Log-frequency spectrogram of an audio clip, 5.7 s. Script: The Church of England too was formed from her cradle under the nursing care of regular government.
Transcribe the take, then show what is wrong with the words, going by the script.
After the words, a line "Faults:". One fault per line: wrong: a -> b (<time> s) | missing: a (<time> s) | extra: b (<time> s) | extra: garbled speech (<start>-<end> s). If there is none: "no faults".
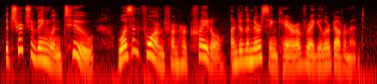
The Church of England too wasn't formed from her cradle under the nursing care of regular government.
Faults:
wrong: was -> wasn't (1.7 s)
